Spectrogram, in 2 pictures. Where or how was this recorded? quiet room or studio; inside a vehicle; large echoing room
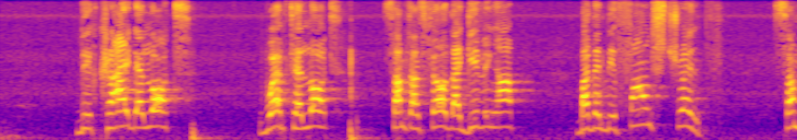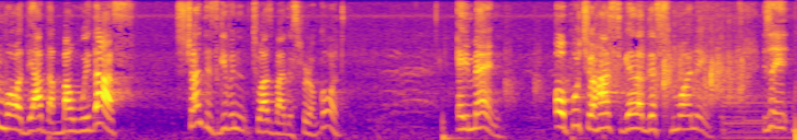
large echoing room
